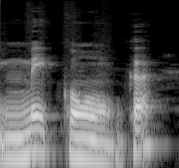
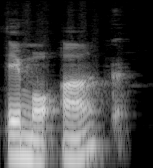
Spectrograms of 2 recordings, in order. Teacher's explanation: o E inicial, a vogal inicial ficou nasalizada, né? O ficar em silêncio começa com E, mas o desligar algo começa com E, um E nasal.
